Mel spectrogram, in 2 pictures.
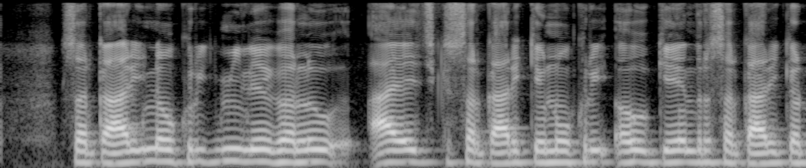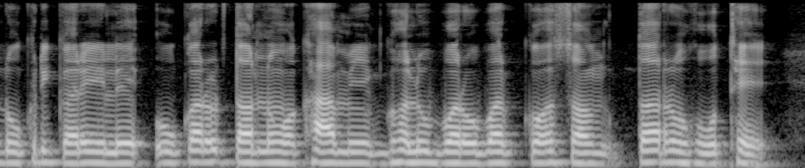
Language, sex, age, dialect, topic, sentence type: Chhattisgarhi, male, 18-24, Northern/Bhandar, banking, statement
